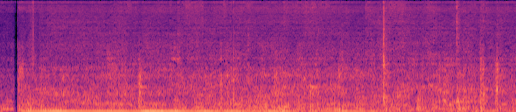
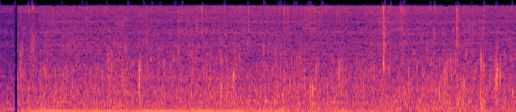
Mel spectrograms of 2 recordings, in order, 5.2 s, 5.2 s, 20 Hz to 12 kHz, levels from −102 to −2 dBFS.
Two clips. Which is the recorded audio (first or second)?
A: second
